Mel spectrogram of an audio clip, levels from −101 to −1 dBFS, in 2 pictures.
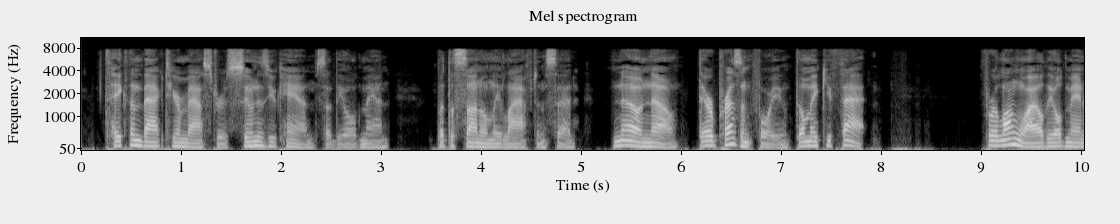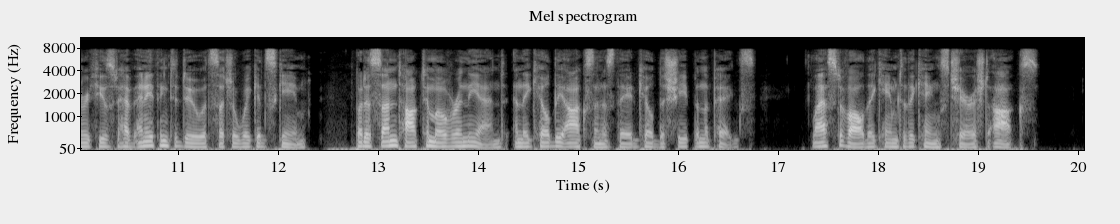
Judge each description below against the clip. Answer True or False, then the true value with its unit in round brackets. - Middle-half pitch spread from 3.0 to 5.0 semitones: True (4.0 semitones)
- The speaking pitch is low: True (110 Hz)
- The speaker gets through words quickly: True (255 wpm)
